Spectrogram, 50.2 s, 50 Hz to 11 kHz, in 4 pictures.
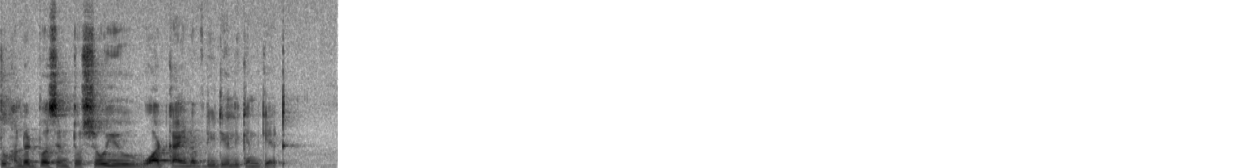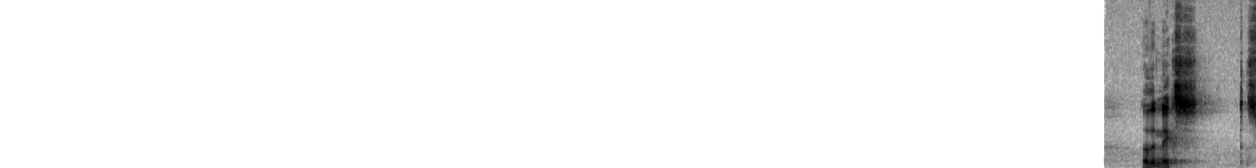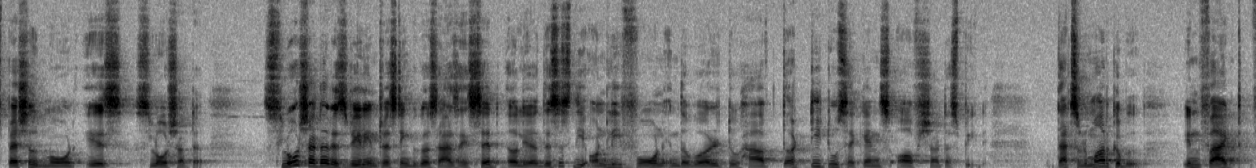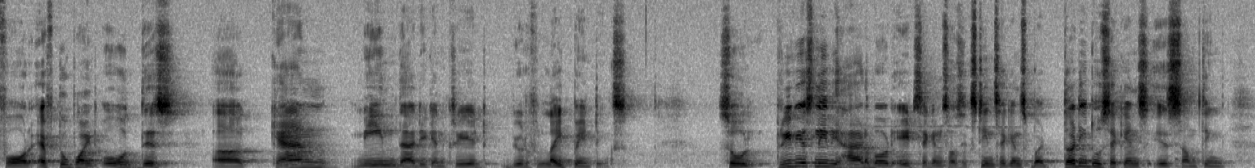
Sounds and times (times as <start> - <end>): Speech: 0.0 - 2.9, 24.0 - 27.2, 27.8 - 35.0, 35.7 - 44.0, 44.9 - 50.0.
